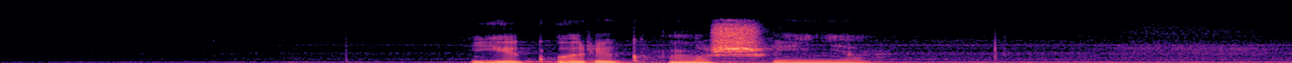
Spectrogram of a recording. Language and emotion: Russian, neutral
